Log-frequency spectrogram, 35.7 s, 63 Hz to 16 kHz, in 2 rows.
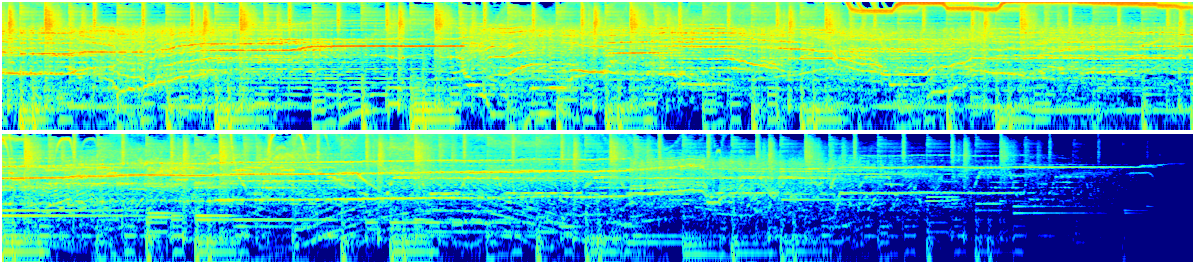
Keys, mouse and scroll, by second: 0.5 click, 2.2 ctrl+z, 3.2-4.3 middle drag, 4.3-5.2 drag, 6.2-7.5 drag, 8.3 click, 9.0 click, 9.5 click, 10.3-12.7 drag, 13.5 click, 15.5 middle click, 16.3 KP_Divide, 17.2 click, 18.9 middle click, 19.6-21.0 middle drag, 21.7 KP_7, 22.5 click, 24.5 click, 25.2-26.7 drag, 27.5 click, 29.3 click, 30.9 click, 33.1 click.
